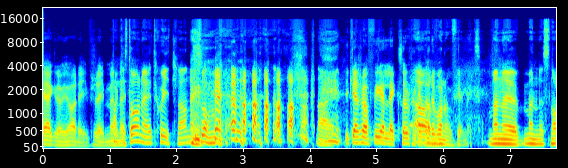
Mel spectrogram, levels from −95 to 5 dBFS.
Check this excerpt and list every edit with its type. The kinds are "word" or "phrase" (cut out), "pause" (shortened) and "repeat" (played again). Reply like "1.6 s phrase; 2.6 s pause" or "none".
4.1 s word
